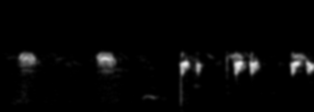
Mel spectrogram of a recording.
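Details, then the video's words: A female quail, used as a hunting lure call, gives five short, high, sharp notes about every half-second: two single chips, then three quick doubled notes, against a quiet background. "female quail sounds | مادی بٹیر کی زبردست آواز"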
